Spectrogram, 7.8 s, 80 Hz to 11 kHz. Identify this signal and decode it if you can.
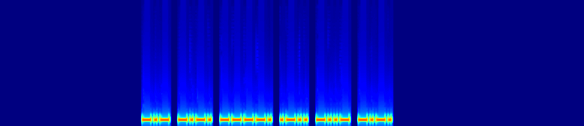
Morse code, heard as a keyed tone, about 31 wpm, 700 Hz. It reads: KC9LXC
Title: USA Call Signs - 6 Characters - Repeated 2x - 30wpm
